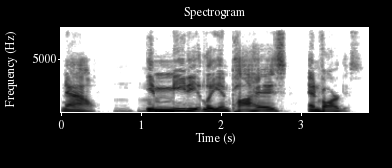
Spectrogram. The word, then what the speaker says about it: Pages: I know it's spelled Pages, but it's Páez.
